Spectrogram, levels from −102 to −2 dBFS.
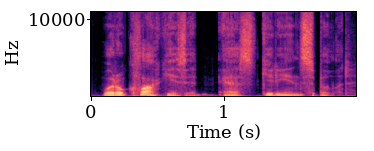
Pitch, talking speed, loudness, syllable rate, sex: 100 Hz, 210 wpm, -22 LUFS, 6.9 syllables/s, male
